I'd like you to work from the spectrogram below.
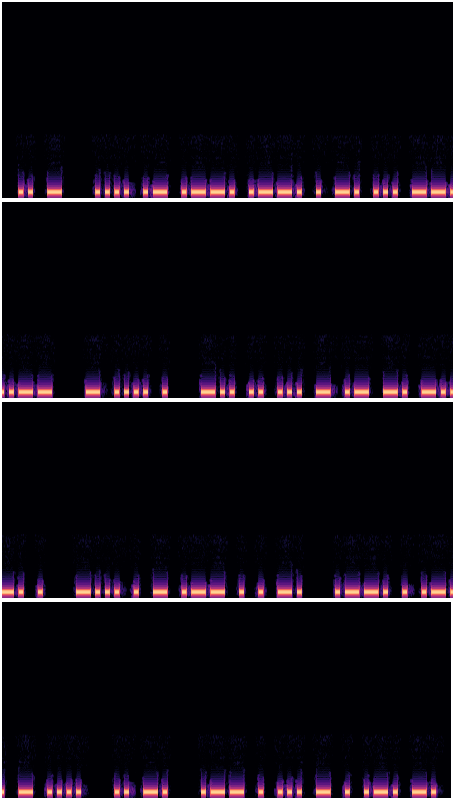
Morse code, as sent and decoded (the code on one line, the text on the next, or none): .. - / .... .- .--. .--. -. ... --..-- / - .... / -.. .. ... - .- -. -.-. / -... - .-- . -. / .--. .-. - .... / .. -. / .-- . ... - . .-. -.
IT HAPPENS, THE DISTANCE BETWEEN PERTH IN WESTERN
